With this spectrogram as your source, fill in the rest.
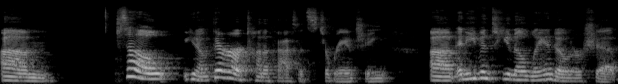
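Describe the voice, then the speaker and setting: At a moderate pace, a woman with a Texan accent speaks at a medium pitch, making very wide pitch swings. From West Texas. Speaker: association events director. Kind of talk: casual interview chat.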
